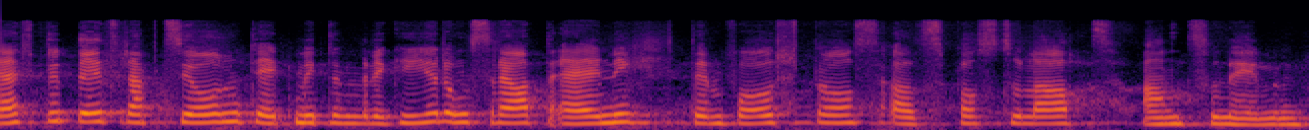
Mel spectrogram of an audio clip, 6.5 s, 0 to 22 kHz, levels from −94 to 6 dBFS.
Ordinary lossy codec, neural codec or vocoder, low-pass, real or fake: none; codec, 24 kHz, 1 kbps, SNAC; none; fake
